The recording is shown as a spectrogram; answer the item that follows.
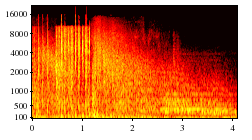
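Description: Battle sound effect: a rapid burst of automatic gunfire lasting about a second, then a long rumbling boom that slowly fades away.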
